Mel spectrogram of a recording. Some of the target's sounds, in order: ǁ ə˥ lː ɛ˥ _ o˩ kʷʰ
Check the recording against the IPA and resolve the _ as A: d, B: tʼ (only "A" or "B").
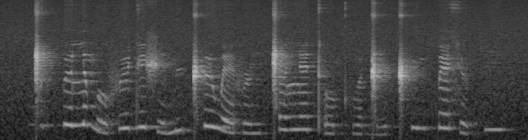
B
